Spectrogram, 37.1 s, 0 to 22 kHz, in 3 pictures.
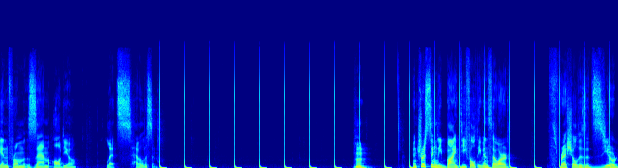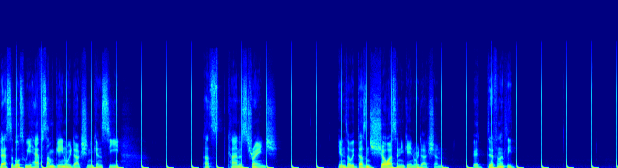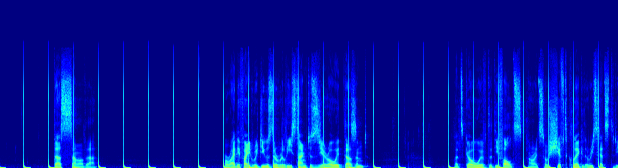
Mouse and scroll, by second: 1.6 click, 11.0 click, 25.4-29.6 drag, 33.0 click, 34.0 shift+click, 34.8 click, 35.0 click, 35.1 click, 35.6 shift+click, 36.2 shift+click, 36.7 shift+click.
